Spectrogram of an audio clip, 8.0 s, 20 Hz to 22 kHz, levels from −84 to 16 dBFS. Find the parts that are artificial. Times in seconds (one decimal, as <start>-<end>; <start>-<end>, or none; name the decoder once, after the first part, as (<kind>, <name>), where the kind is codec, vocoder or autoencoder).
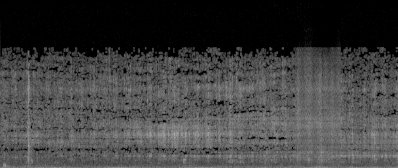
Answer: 5.9-6.8 (autoencoder, DAC-VAE)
